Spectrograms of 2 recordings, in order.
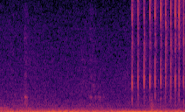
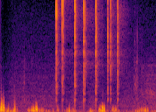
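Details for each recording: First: New Icon ratchet from Harbor Freight: two quick bursts of fine, even, rapid clicking as the handle swings, crisp and consistent throughout; a healthy fine-tooth ratchet with no issues. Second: Ratchet worked by hand: quick irregular clicks with sharp clunks; pawl feels skippy like a different gear set, judged inferior to other ratchets.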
